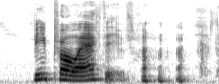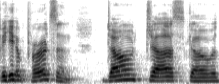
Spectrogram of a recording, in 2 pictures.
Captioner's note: laugh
